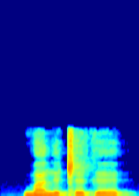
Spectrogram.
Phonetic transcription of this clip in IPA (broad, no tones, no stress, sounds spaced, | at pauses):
w a n ɛ ǁ ɛ k ɛ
